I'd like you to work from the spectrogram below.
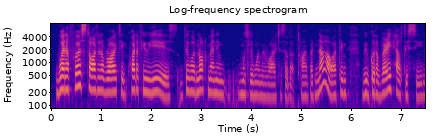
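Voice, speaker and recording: With a fairly low pitch, a British woman novelist responds to interview questions. Her answers are measured and reflective, with a few restarts along the way.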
